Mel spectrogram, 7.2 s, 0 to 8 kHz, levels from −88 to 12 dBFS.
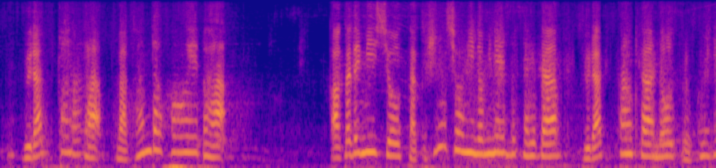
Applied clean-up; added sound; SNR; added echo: neural separator model SepFormer DNS4.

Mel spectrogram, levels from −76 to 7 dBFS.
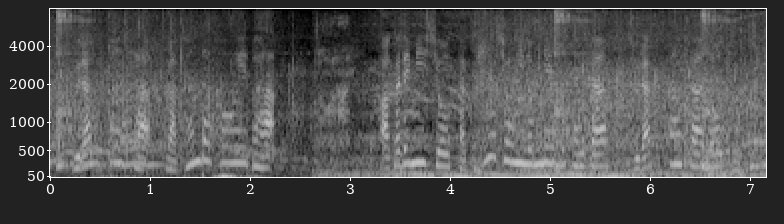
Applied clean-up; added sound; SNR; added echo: none; Applause / Crowd + Cutlery, silverware; 7 dB; none.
